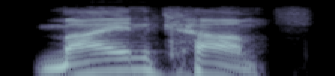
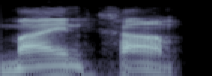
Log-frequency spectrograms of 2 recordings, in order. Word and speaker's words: Mein Kampf: Michael Radden says, Egberto, I'm so glad you repeatedly mispronounced that book. Hitler deserves no props, only insults. Well, I want to say it right. Mein Kampf. I want to be, I want to look like I know a little something.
